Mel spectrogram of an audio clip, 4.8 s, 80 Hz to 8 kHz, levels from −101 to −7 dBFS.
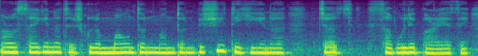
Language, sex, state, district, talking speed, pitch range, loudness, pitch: Nagamese, female, Nagaland, Dimapur, 215 wpm, 200-220 Hz, -13 LUFS, 210 Hz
